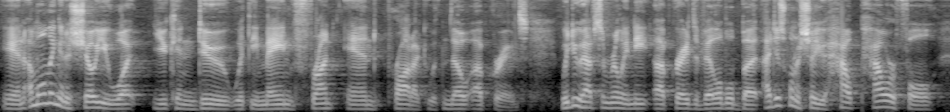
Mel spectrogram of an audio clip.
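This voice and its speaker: A man hosting a software demonstration, walking through it in an upbeat sales manner. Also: medium pitch, lively intonation, fairly quick, few pauses. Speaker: software demo host. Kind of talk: product demonstration.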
